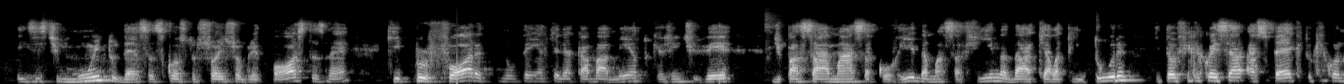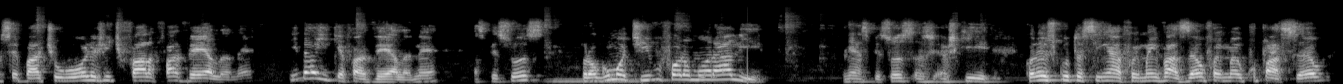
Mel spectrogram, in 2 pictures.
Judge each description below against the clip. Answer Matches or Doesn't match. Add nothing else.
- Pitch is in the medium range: Matches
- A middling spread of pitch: Matches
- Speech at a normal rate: Matches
